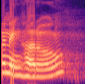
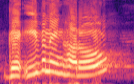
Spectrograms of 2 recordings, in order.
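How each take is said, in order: First: The greeting is said with low energy. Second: The greeting is said with high energy.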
